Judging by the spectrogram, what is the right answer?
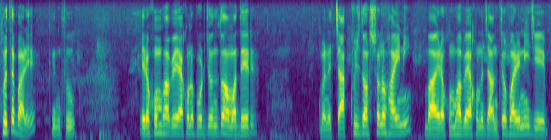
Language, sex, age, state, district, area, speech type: Bengali, male, 30-45, West Bengal, Birbhum, urban, spontaneous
